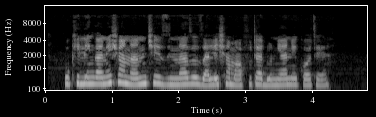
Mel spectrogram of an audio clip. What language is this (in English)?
Swahili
